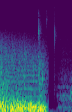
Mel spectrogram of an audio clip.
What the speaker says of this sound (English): What comes after X? Explosion.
